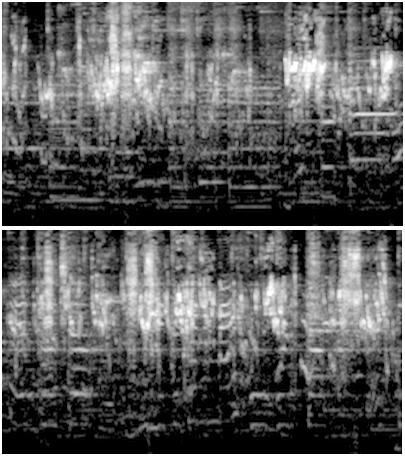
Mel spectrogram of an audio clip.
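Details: Cheerful budgerigar chatter of high, bubbling chirps and short sharp squeaks coming in bursts, over a tune in the background.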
